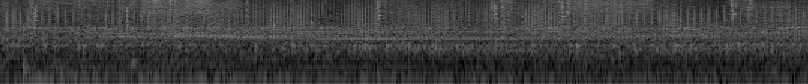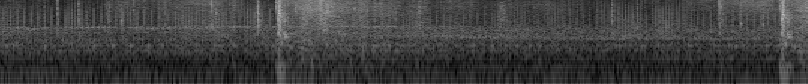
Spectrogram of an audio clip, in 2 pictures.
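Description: A bowstring creaks as it is drawn tight.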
